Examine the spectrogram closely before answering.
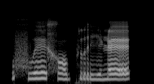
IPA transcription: xʷ ɛ̤ x ɔ̤ kʷ r i̤ ɳ ɛ

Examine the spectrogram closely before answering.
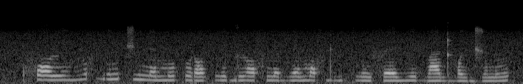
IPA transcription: f ɔ ɹ ɪ lʲ ʎ o f b ɪ n t͡ʃ i n ɾ ɛ m o k o ɾ ɔ k ð e ɡ ɹ ɔ f n ɛ b ð ɛ m ɔ f ɖʱ i k ð e f ɛ ʎ e b a ɖʱ ɔ lʲ d͡ʒ o n ʊ

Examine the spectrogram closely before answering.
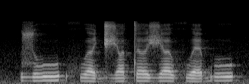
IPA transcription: z u | xʷ ɜ d͡ʒ ʌ t ə ʒ ɜ xʷ ɛ b u

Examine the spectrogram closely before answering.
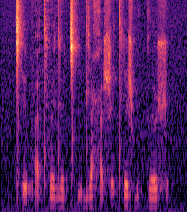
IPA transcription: ǀʰ ḛ pʼ a̰ tʰ ø d ø ǀʰ ḭ d i ħ a̰ ʂ ḛ tʰ i ʂ ɡʷ i k ø ʂ

